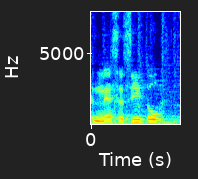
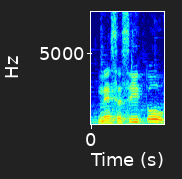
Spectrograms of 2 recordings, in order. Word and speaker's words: necesito: Latin American Spanish but if you will be speaking it in Spain Mainland then it will pronounce asito like the sea will sound like that th of English not necesito like this necesito for Latin America the th sound for Spain Mainland I have told you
